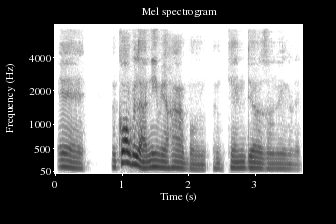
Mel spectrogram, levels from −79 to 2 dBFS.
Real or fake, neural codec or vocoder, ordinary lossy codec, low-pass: fake; codec, 16 kHz, 1.1 kbps, Voila-Tokenizer; none; none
